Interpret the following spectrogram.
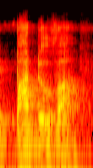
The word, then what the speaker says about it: Padova: dois raised in Italy no it's actually Padova no but in Spanish it's Padua brothers and sisters there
